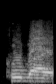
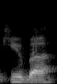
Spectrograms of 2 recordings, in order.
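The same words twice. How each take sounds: First: The first syllable is a plain 'koo' sound. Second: The first syllable is a 'kyoo' sound. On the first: This is how it is said in Spanish. "is the Spanish pronunciation" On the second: This is how it is said in English. "English we say Cuba"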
